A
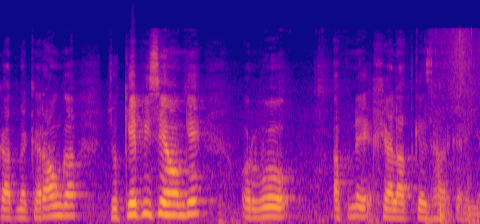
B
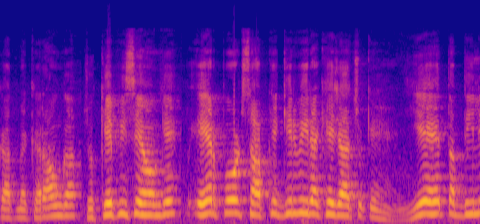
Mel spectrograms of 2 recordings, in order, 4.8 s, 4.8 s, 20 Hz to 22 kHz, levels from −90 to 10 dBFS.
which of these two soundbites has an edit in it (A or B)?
B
